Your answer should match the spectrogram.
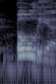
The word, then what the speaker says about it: Bollea: Terry Bollea. At least I think that's how you pronounce it. – Terry Bollea? How yeah. – do you spell that? – B-O-L-L-E-A. – It's like Ebola without the E. – Terry, T-E-R-R-Y? – Yeah.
